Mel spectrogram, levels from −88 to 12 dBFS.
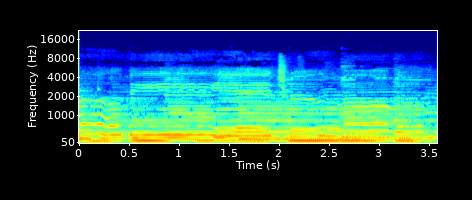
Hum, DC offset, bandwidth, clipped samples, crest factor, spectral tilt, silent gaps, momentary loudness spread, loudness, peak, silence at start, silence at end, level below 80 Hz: none; 0.1%; 8.2 kHz; under 0.1%; 10 dB; -8.5 dB/octave; none; 4 LU; -15 LUFS; -4 dBFS; 0 s; 0 s; -32 dBFS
